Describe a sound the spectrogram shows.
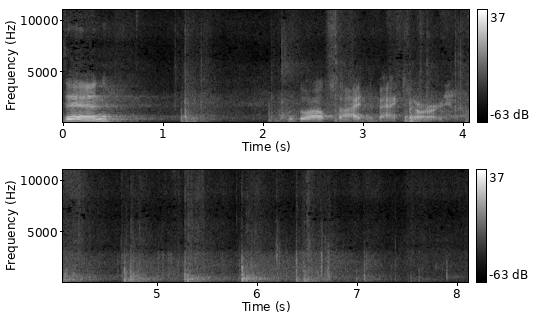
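Footsteps thud down wooden stairs.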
